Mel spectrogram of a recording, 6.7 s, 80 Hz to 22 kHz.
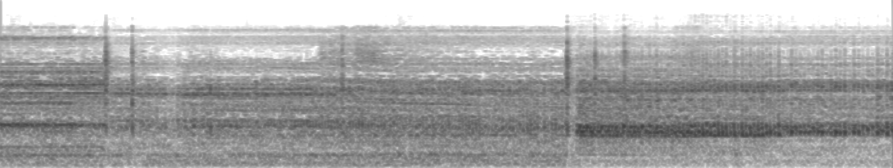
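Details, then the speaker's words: Electric car drivetrain checked with a Steelman noise-detection tool, sensors placed on engine, motor and transmission: steady whine around 1 kHz, louder partway through, most audible at the transmission. "you can hear the noise it's more audible in transmission"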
